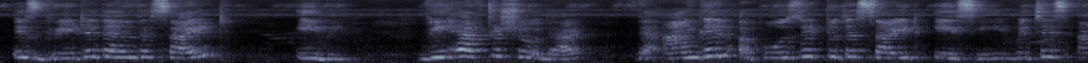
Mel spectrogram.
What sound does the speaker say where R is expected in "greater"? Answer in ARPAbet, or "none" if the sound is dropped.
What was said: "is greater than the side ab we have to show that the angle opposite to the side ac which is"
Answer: R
